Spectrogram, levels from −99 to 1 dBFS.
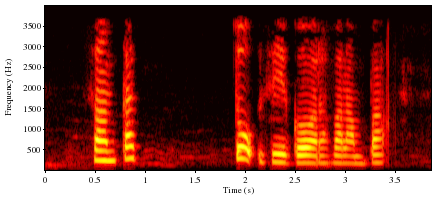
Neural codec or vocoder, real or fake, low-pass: none; real; 3.6 kHz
